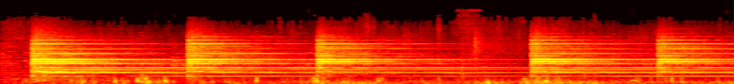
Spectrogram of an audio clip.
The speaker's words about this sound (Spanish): porque nos vamos a acercar un momento a la ermita, y nada mejor para acercarnos a la ermita que un toque de campanas.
